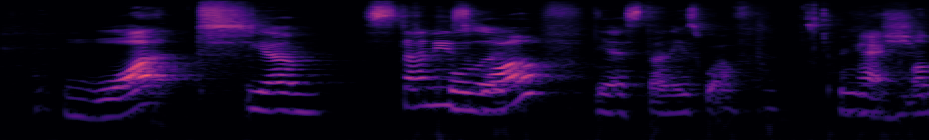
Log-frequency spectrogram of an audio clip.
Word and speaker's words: Stanisław: It's Stanisław. What? Yeah. Stanisław? Yeah, Stanisław. Okay, well there's an L in there, but that's obviously not how it's pronounced.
